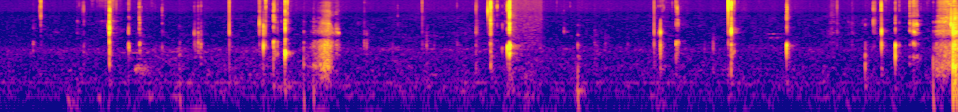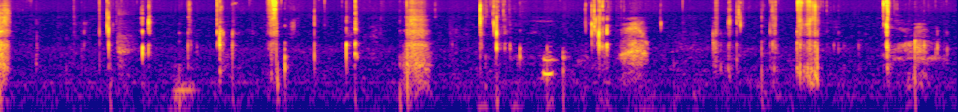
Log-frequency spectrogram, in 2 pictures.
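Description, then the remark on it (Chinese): A mouth imitates kissing, like a deep tongue kiss, as a live demonstration: a long run of soft, wet smacks and lip clicks in irregular bursts, some quick clusters and a few sharper pops, with brief pauses between and no talking. “对， 那我们先模仿接吻声好了。”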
